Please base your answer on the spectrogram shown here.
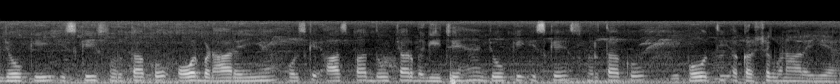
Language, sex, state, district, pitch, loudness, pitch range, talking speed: Hindi, male, Chandigarh, Chandigarh, 170 Hz, -19 LUFS, 160-180 Hz, 200 wpm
